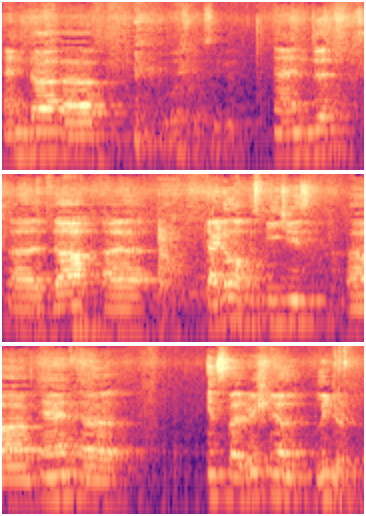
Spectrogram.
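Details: Adult man who stammers, about eight to nine months into a stammering support speaking club and has learned to accept it, hosting a live club meeting; stuttering.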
